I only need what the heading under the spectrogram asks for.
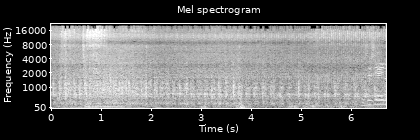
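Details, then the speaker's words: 2012 Chevrolet Sonic at idle: loose, irregular knocking at a few beats per second over the idle; points to a failing water pump. "Buenas tardes tenemos un cholo modelo 2012 tenemos un ruido extraño"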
